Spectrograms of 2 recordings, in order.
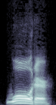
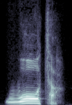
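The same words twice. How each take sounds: First: It is said in an American English accent. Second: It is said in a British English accent. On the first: "Ça, c'est l'anglais américain" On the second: "Ça, c'est l'anglais britannique"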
